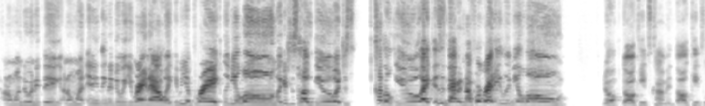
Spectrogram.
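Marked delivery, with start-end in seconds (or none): 0.0-8.5 higher, fast, fed-up pleading; exasperated brush-off. Retold or imitated. Owner begging the clingy dog to leave her alone, exasperated.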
